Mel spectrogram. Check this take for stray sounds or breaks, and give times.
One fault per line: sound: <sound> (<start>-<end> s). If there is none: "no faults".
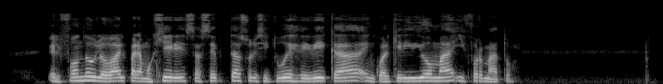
no faults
